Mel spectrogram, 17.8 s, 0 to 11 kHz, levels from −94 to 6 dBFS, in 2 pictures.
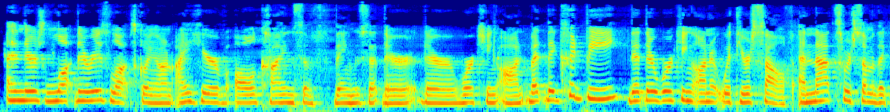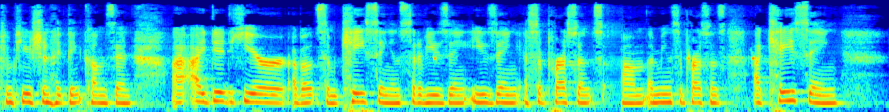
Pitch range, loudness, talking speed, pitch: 190-225 Hz, -20 LUFS, 200 wpm, 200 Hz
